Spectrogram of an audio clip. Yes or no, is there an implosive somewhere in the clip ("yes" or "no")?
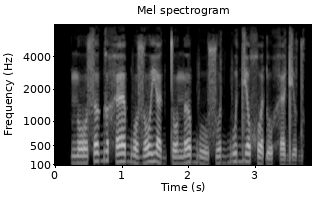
yes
